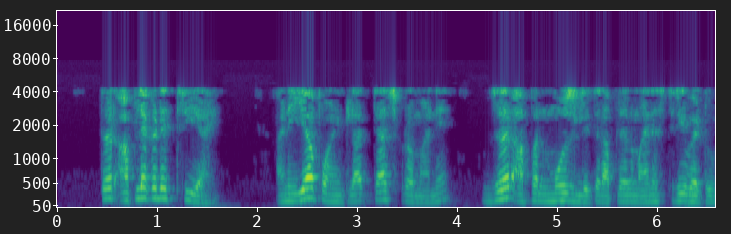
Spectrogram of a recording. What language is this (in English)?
Marathi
